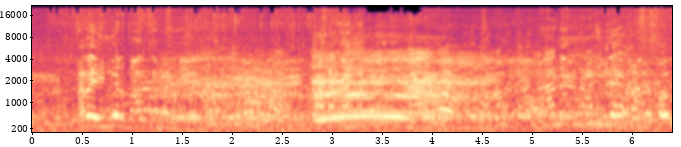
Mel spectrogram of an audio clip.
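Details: Sahiwal bull and heifer calves at a cattle market in Gazipur, 7 January 2025: a drawn-out, arching low moo rises and falls over about a second, set against steady crowd chatter and people talking nearby.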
